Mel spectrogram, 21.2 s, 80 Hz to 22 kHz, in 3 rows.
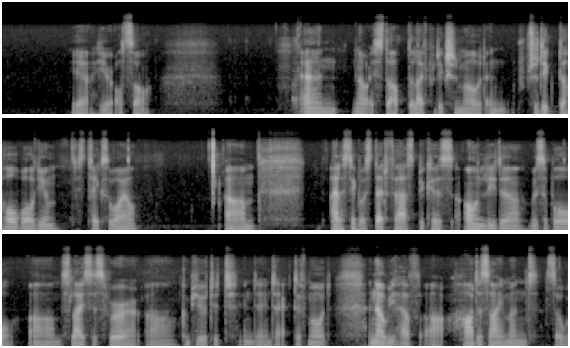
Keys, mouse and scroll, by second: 1.8-2.8 scroll down 2, 2.8-3.6 scroll up 2, 4.9 click, 6.8 click, 17.6-19.6 scroll up 2, 20.2-21.1 scroll up 2.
